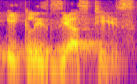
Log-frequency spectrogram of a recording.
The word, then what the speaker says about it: Ecclesiastes: abuse Peter and lual of Elder you say Ecclesiastes Ecclesiastes and finally Victor mandila you say Elijah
